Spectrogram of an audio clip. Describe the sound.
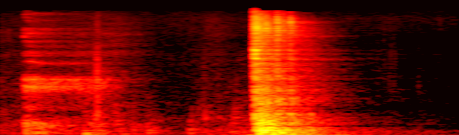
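A door slams shut on its own in a small radio-drama studio, one heavy, booming thud with a short low rumble dying away, after a few faint, softer knocks.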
